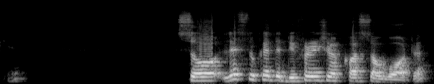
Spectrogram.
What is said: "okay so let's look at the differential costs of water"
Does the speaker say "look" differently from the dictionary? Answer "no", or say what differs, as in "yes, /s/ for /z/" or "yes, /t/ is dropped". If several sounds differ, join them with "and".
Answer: no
